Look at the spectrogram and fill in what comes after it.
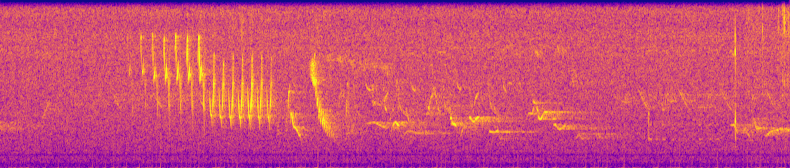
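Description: Faint songbirds calling: a rapid high trill about a second and a half in, then a falling note and a run of short whistled notes, over a low, even outdoor background hiss.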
